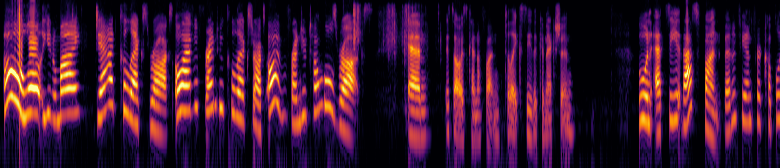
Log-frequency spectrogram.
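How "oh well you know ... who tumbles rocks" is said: high, loud mock-eager voices; lifted, emphatic impression of eager small talk; imitating chatty acquaintances. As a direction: play people keen to share a connection. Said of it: "I always hear, like".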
